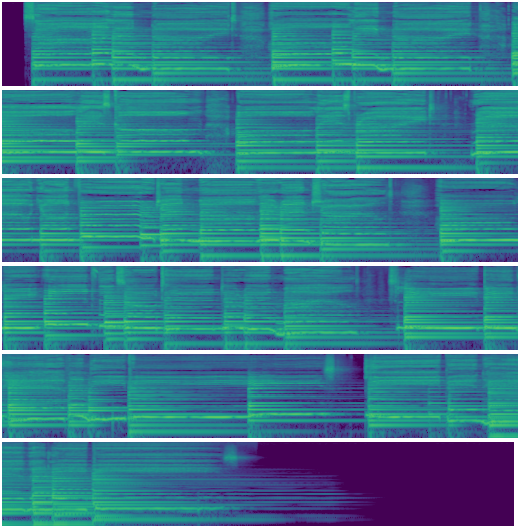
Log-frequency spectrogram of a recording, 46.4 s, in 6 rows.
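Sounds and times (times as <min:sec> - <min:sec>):
alto voice singing: 0:00.4 - 0:42.8.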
